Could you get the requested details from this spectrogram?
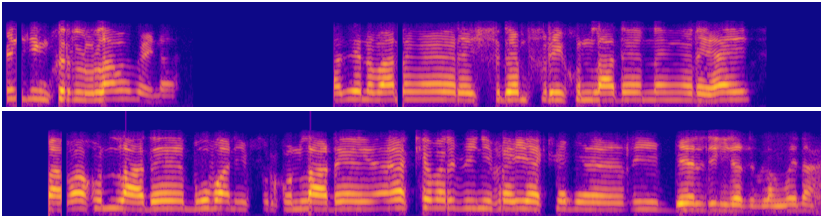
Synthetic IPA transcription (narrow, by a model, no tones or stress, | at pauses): bildiŋpʰuɾlulabajbajna | azinɐbanɯŋɾespʰud̪empʰuɾikʰunlad̪enɯŋɾeɦaj | babakʰunlad̪ebubanipʰuɾkʰunladeɛkʰːebaɾibinipʰɾajiɛkʰːebeɾibelɖiŋlaziblaŋbajna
